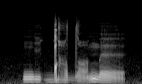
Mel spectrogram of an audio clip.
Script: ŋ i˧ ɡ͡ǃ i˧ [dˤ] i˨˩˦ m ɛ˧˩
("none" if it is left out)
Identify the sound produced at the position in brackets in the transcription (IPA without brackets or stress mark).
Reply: dˤ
